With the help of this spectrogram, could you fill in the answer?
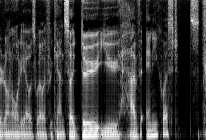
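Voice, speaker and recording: Speaking with an Australian accent, a man with a very deep, low voice keeps his intonation fairly even, and the sound is dry and close with no echo. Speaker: podcast co-host. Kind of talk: casual chat.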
